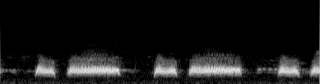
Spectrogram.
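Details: Decoy spotted dove delivering urging 'thúc gù' coos to provoke other doves: each phrase is a short low note and then a longer steady hoot. Rapid repeats run on without pause, with no other sounds.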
